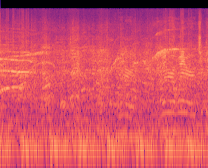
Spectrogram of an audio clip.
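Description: A boxing crowd at an All Star Boxing event cheers and shouts in a loud, constant roar between rounds. Whistles and raised voices rise over the din, and an announcer's voice runs beneath it.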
